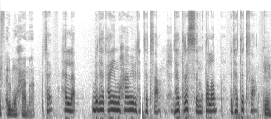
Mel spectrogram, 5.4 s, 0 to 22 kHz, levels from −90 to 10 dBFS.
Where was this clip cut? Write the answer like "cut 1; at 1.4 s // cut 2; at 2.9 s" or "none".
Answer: cut 1; at 1.2 s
